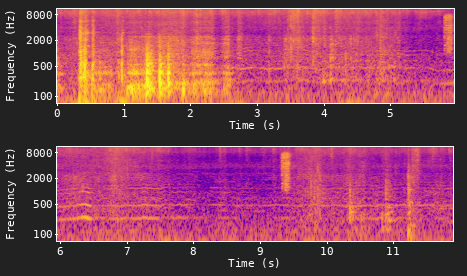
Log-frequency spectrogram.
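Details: Honey bees brought into a garage tent in December during freezing weather, active after a camera fell on the hives, give a steady low hum with fluctuating pitch, punctuated by knocks and handling clatter.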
